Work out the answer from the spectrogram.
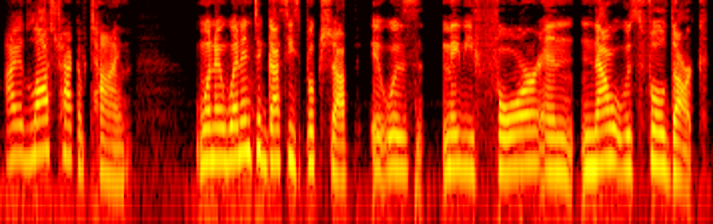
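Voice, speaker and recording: Woman as a schoolgirl narrating an audio drama, medium pitch, really dry sound. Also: unhurried, fairly bright tone, no echo, close to an everyday voice. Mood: reflective. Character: schoolgirl heroine narrating her own story. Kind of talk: first-person drama narration.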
